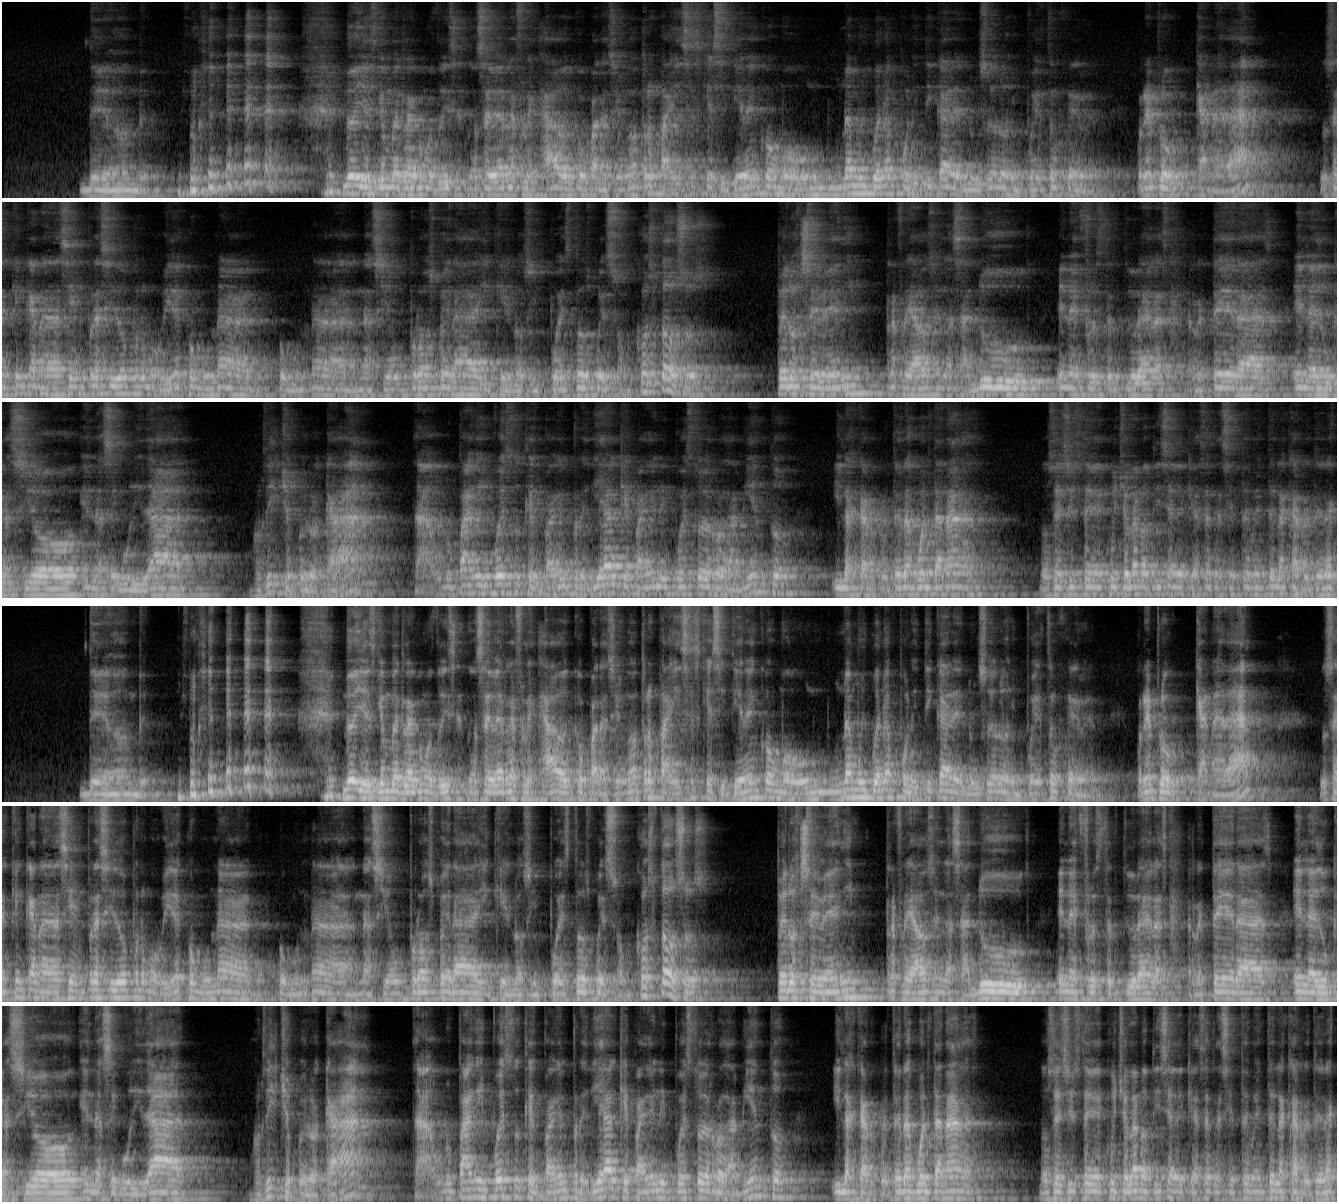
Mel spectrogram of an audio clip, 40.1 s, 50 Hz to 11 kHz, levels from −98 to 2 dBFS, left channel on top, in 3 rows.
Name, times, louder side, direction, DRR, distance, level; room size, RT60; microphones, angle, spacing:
voice 1, 0.8-1.5 1.7-11.0 11.3-12.5 13.2-20.4 21.1-28.6 29.2-30.4 30.8-34.6 35.0-36.4 37.1-40.0, right 3 dB, 60° right, 9 dB, 0.5 m, -29 dB
9.6 x 6.6 x 3.3 m, 1.2 s
head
